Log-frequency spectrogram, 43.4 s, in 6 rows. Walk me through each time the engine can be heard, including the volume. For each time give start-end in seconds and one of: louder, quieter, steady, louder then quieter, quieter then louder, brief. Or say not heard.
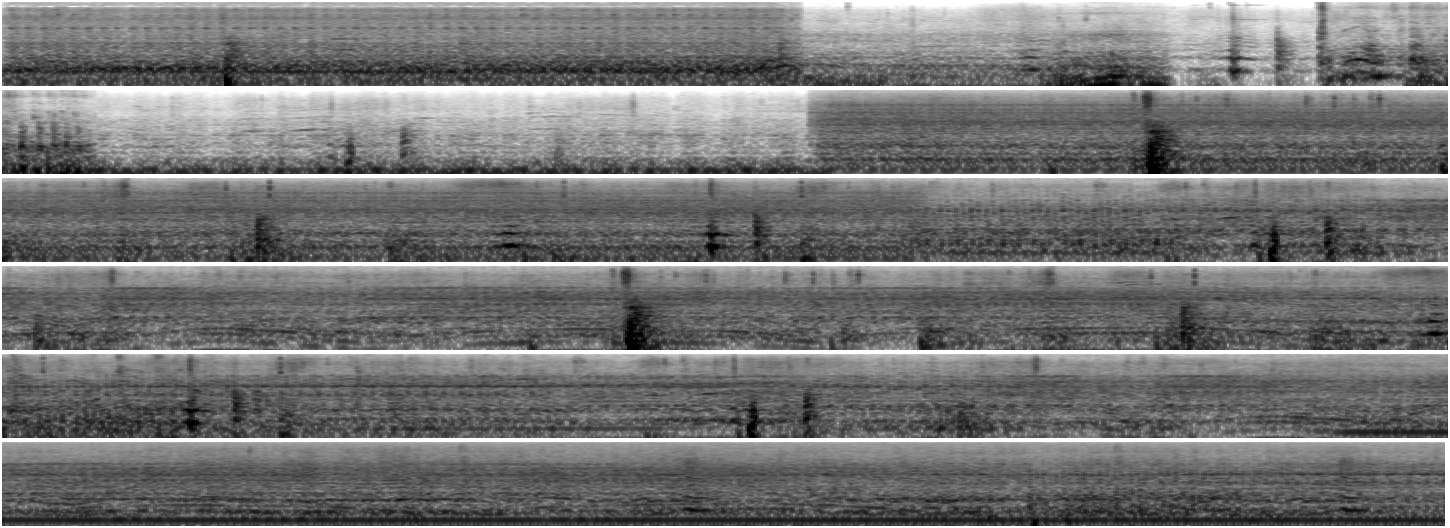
0.0-43.3 steady.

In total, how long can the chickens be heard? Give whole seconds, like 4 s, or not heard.
3 s.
